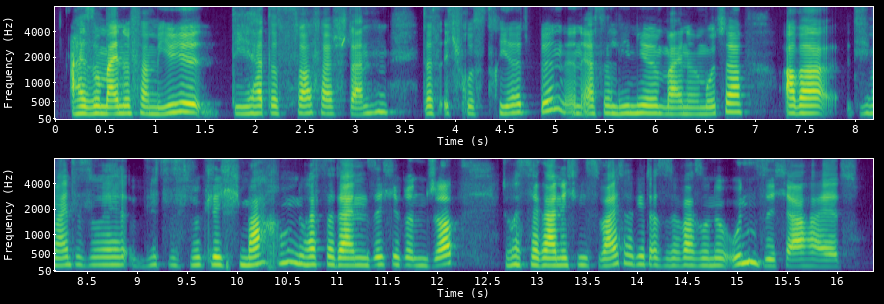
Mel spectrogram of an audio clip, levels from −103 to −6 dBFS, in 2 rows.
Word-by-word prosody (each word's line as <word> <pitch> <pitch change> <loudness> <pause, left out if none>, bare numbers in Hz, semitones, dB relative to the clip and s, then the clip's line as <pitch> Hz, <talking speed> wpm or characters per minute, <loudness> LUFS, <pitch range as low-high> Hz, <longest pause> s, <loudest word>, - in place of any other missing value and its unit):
Also, 185 +1 +4
meine 185 +1 +6
Familie, 205 +5 +2 0.2
die 180 +1 -2
hat 190 0 +1
das 190 0 -4
zwar 195 0 +2
verstanden, 190 +3 -2 0.3
dass 190 0 -3
ich - - -7
frustriert 200 +4 -5
bin, 255 +3 -1
in 190 - -5
erster 190 -1 -2
Linie 190 +1 0
meine 170 -1 -1
Mutter, 190 +6 +2 0.4
aber 195 0 +6
die 190 +2 -14
meinte 195 +2 -3
so, 200 +1 -10
äh: 200 0 -3
„Willst 200 +4 -15
du 195 - -13
's 185 +1 -13
wirklich 200 +1 -2
machen? 235 +6 +1
Du 215 - -2
hast 210 +1 0
da 205 - 0
deinen 190 0 +3
sicheren 195 -1 -5
Job. 215 +7 +4 0.5
Du 185 - -11
weißt 205 0 -4
ja 195 - +2
gar 190 0 +7
nicht, 190 0 -2
wie's 190 -2 -9
weitergeht.“ 215 +3 0
Also, 180 -2 -8
da 185 0 -9
war 190 -1 +1
so 185 +1 -7
'ne 185 0 -5
Unsicherheit. 170 -8 -2
195 Hz, 170 wpm, -22 LUFS, 185-205 Hz, 0.5 s, gar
